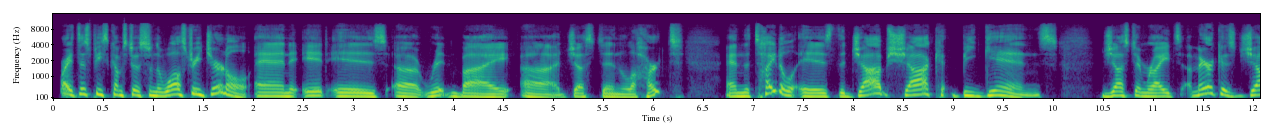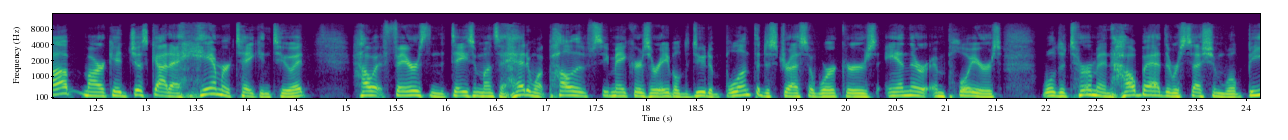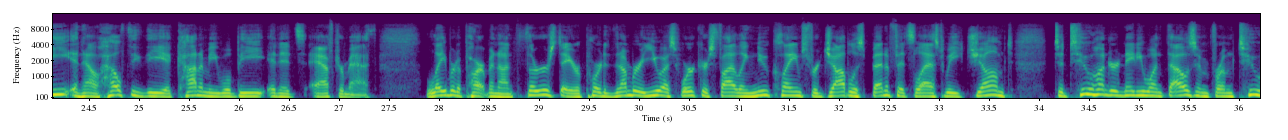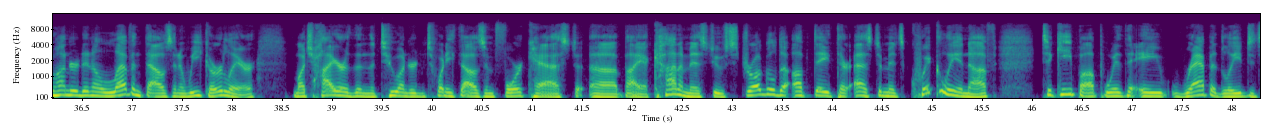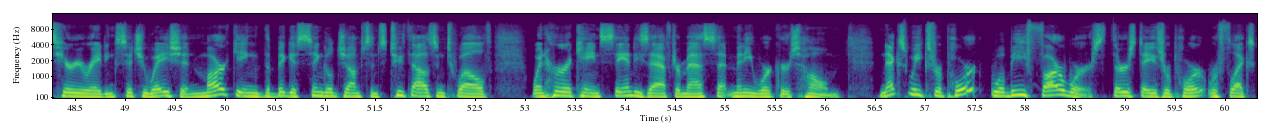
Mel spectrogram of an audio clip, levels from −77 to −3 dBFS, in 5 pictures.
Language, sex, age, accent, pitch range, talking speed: English, male, 40-59, American, 135-175 Hz, 160 wpm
